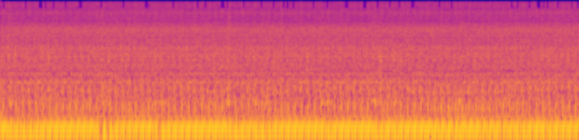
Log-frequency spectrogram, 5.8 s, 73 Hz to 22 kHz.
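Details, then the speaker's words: Honda CB250N twin on stand with vacuum gauges on both carbs, left needle moving further: slightly lumpy uneven idle around three pulses a second; uneven idle, owner unsure carbs are balanced. "definitely more on the right and then on the left okay I'm not sure they're in Balance I was definitely seeing the left hand needle moving further"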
